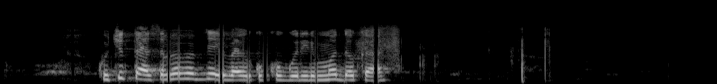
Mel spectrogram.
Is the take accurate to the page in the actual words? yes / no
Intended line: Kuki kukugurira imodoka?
no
